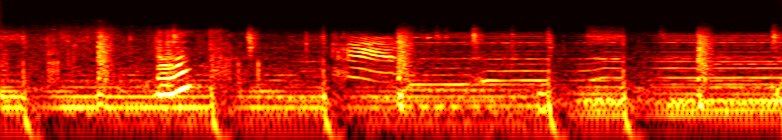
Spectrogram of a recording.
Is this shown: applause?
no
